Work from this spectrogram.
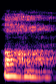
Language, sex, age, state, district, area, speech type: Hindi, female, 60+, Rajasthan, Jodhpur, urban, spontaneous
